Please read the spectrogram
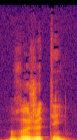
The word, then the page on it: rejeter: France; [ʁǝʒ.te]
